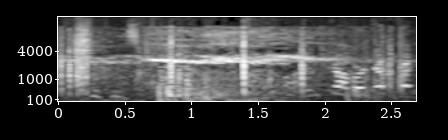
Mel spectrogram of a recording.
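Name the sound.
fireworks exploding overhead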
